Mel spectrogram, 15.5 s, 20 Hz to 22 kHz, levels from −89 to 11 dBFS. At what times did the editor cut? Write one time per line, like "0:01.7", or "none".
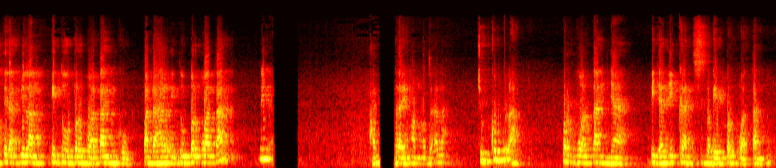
none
